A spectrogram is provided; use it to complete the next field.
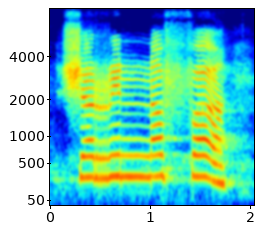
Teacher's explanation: ada lam ta'rif bertemu dengan huruf nun, maka cara membacanya harus dimasukkan ke huruf nunnya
